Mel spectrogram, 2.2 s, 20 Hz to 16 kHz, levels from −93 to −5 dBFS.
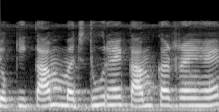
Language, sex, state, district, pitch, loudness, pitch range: Hindi, female, Bihar, Saran, 245 Hz, -15 LUFS, 230-250 Hz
